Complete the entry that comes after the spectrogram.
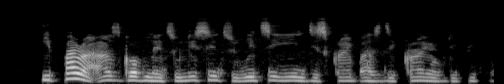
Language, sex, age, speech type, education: Nigerian Pidgin, female, 30-45, spontaneous, tertiary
